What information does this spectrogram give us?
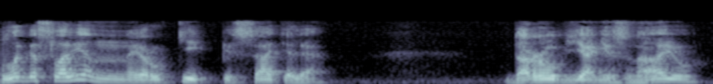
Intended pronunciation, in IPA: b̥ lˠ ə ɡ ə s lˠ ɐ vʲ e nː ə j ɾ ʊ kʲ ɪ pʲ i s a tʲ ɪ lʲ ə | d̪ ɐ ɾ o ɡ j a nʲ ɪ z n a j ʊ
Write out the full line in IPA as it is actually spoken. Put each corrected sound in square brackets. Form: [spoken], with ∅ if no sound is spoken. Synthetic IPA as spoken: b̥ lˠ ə ɡ ə s lˠ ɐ vʲ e nː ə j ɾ ʊ kʲ [i] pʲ [ɪ] s a tʲ ɪ lʲ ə | d̪ ɐ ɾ o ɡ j a nʲ ɪ z n a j ʊ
